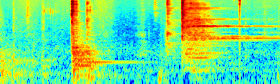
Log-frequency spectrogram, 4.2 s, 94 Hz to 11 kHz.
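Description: Metal clanks from a Komatsu WA600-8 wheel loader's sheet-metal side compartment door being unlatched and swung open. There is one sharp clank about a second in, then a second, higher clank about a second and a half later, each ringing briefly. A light click comes near the end.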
